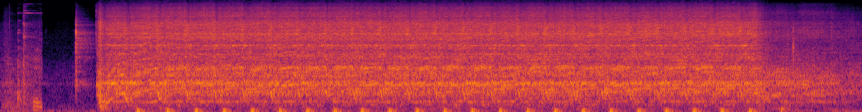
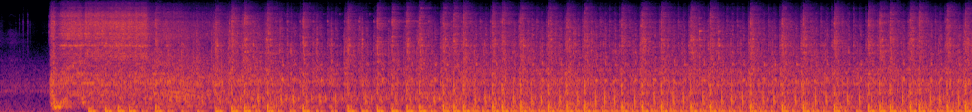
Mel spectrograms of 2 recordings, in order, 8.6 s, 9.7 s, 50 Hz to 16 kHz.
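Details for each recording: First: Gravely C10A tractor repowered with a 418cc Yanmar-clone single-cylinder diesel, cold start attempt: even starter chugging about three and a half beats a second, never catching; the compression release is holding the exhaust valve open. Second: Gravely C10A repowered with a 418cc Yanmar-clone single-cylinder diesel, first start: cranks briefly, catches and settles into a loud, steady, even thumping idle with no knocks; running fine.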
